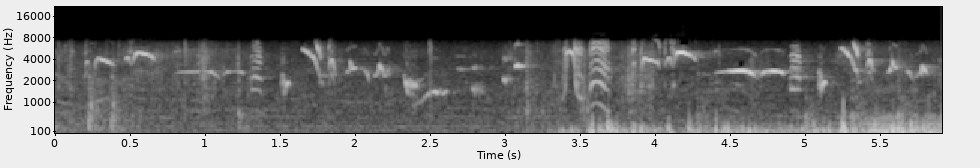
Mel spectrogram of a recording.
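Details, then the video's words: White-rumped shama in training, delivering a varied rapid song of whistled slurs, rising and falling notes and quick trills, with a low rumbling background noise in the second half. "Burung Kacer lagi latihan"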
